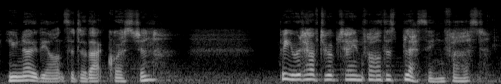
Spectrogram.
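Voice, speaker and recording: A woman's voice: fairly low pitch, lively intonation, normal speed, slight background noise, natural voice. An actress playing a headstrong young lady knight in a video game, poised and wry. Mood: wry, playful. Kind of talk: dramatic game cutscene acting.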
